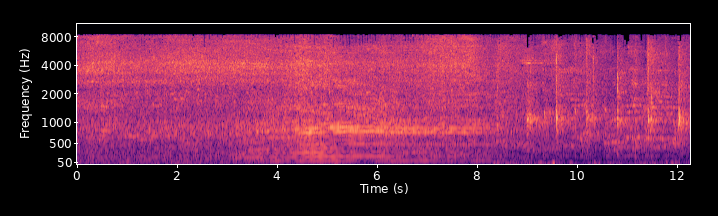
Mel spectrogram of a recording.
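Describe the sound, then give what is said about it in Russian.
A motor scooter engine whines past on a market square during trading, its pitch bending as it swells and then fades away, followed by a few sharp clattering knocks. “Голоса зазывал нарушают лишь вездесущие мотороллеры.”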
